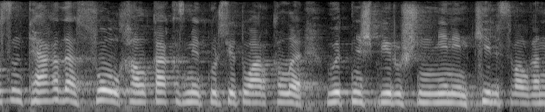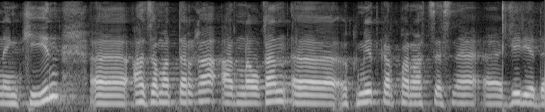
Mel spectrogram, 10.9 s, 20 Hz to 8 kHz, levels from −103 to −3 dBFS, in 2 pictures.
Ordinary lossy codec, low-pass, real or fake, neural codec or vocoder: none; none; real; none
